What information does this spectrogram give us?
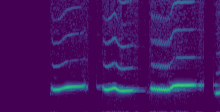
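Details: Rufous-bellied thrush delivering a Brumado fluted song, three smooth sustained whistles, the last gently rising, followed by the start of a fourth, with a slight low rumble beneath.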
